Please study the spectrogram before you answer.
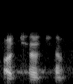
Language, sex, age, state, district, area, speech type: Urdu, male, 18-30, Bihar, Saharsa, rural, conversation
